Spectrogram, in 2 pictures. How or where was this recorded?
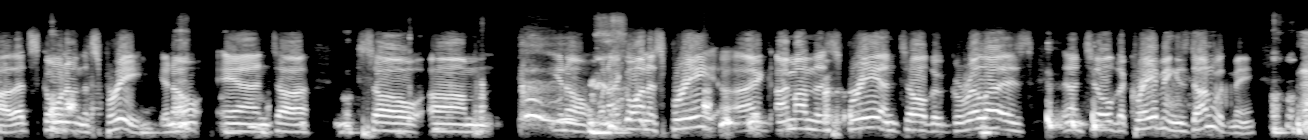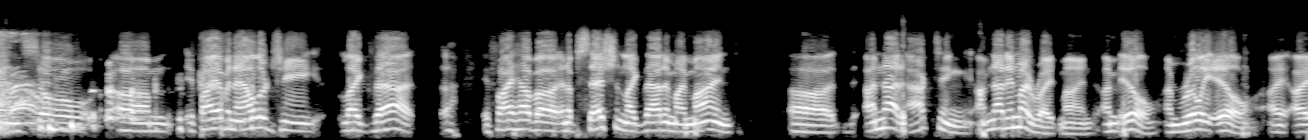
video call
